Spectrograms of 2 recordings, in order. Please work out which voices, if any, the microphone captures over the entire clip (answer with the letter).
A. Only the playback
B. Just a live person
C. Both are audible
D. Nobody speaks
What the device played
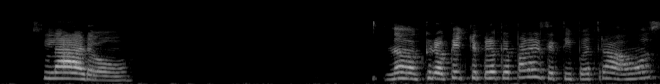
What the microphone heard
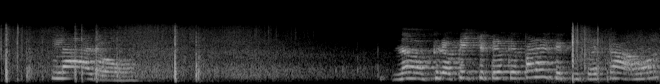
A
